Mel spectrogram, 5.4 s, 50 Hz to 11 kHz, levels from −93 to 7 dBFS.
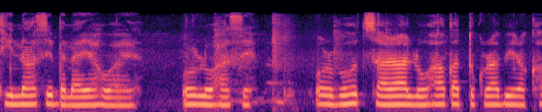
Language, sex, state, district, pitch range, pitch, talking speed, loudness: Hindi, female, Arunachal Pradesh, Papum Pare, 205-220 Hz, 210 Hz, 175 wpm, -16 LUFS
